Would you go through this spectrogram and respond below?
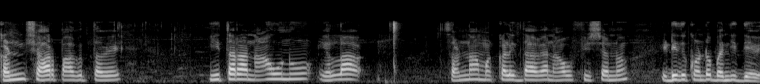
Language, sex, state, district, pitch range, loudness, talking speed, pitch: Kannada, male, Karnataka, Raichur, 195-230 Hz, -19 LUFS, 85 wpm, 210 Hz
